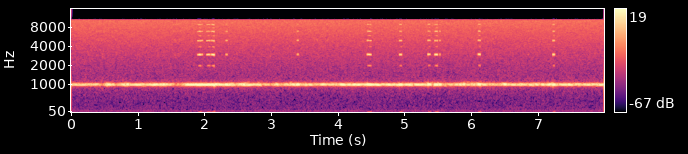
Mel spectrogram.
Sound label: 910kHz, NDB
